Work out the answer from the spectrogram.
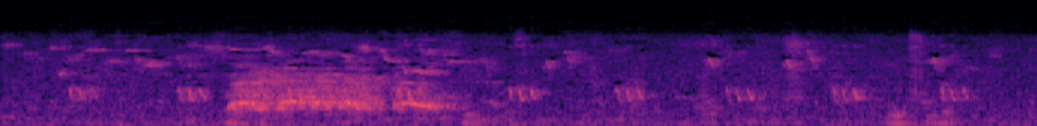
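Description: Birds chirping: one repeats a short call about two to three times a second, with higher chirps around it. A louder call lasting about a second and a half comes near the middle.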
